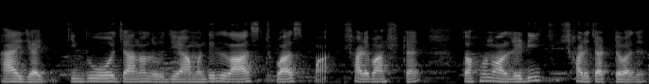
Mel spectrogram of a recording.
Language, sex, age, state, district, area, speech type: Bengali, male, 18-30, West Bengal, Birbhum, urban, spontaneous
